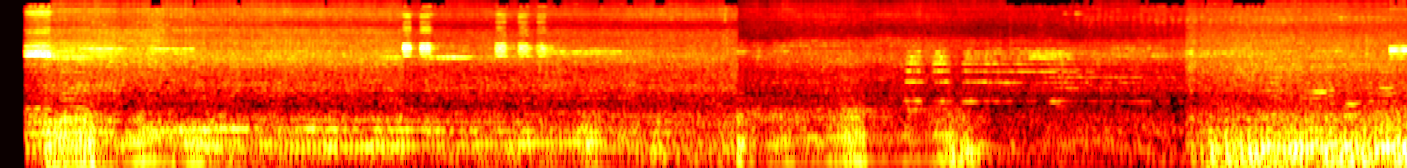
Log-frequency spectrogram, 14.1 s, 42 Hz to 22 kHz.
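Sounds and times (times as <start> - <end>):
vehicle engines humming: 0.3 - 9.9.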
